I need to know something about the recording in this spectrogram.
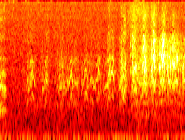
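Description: A great spotted woodpecker calls in a quick series of sharp, high chips, repeated several times a second and growing louder toward the end, with no voices.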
